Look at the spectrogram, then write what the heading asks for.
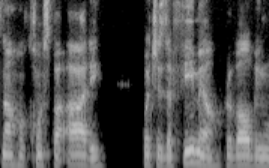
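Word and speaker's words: Náhookǫs Bąʼáadii: And Cassiopeia, for us in Navajo, is pronounced Nahokonspa'adi, which is the female revolving one.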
